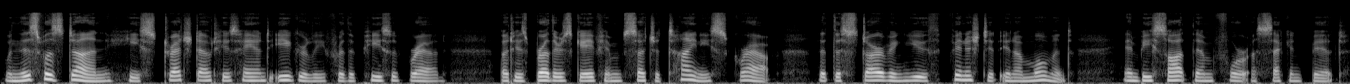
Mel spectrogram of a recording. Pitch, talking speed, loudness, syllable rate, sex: 175 Hz, 180 wpm, -19 LUFS, 4.4 syllables/s, female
